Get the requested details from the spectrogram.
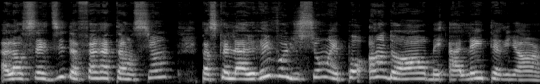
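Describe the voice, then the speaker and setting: A woman with a Quebec accent speaks loudly at a very slow pace and a high pitch, her intonation lively, in a very clean recording with a silent background. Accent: Québécois French. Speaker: spiritual video blogger. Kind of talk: spiritual monologue.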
